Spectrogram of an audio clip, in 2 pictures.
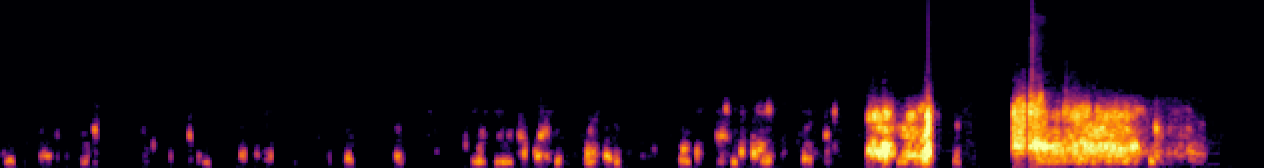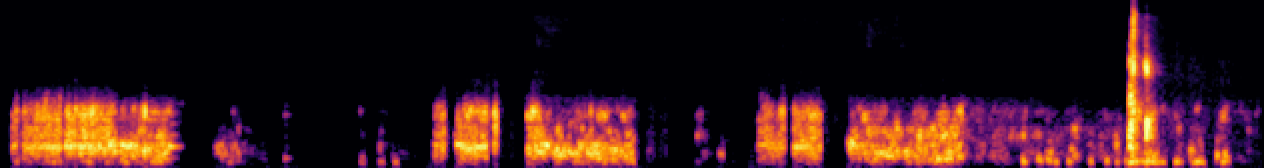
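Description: Repeated breath sounds carrying several overlapping musical, whistling tones at once, recurring with each breath: polyphonic wheezes.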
